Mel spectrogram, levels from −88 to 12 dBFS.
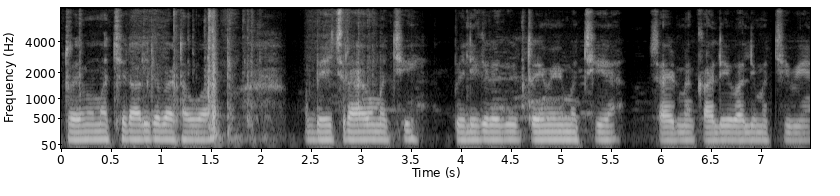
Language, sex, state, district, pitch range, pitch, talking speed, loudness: Hindi, male, Haryana, Jhajjar, 115-125 Hz, 120 Hz, 200 wpm, -19 LUFS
